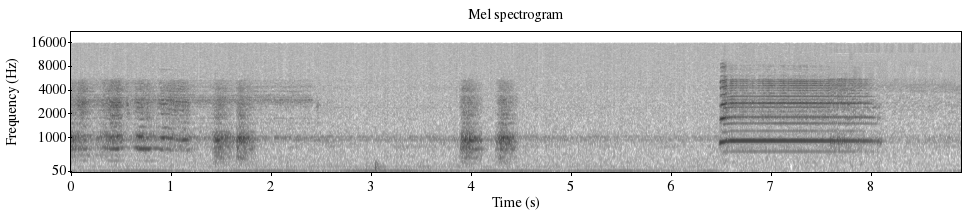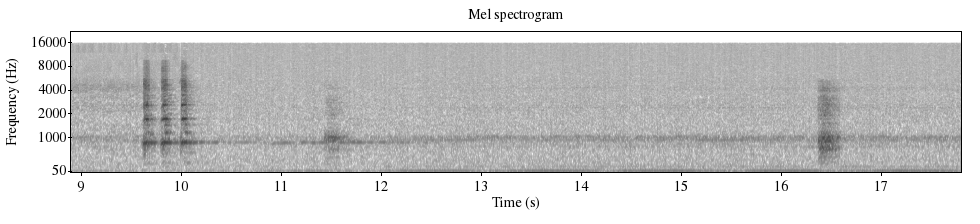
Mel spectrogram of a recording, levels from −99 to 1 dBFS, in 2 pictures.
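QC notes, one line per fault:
throughout: unreliable data bit. A steady crackle and fizz sits under the whole sound and carries straight on through the pauses, so it does not come from the source itself. One data line in the path is marginal, and in a random share of samples its bit flips. Each flip adds a spike of exactly the same size. Scattered irregularly in time, these identical spikes blur together into a constant granular hiss-crackle.
7.6–10.1 s: call bitrate drop. The sound turns rough and watery and loses its top end. It stays dull and smeared until just after 10.1 s, then clears. The call's bandwidth estimate fell, and the encoder was told to go from 64 kbps down to 11 kbps. It held the lowest rate for about 2.45 s. Opus coded everything more coarsely at that rate and cut off the high frequencies, which gives the muffled, gurgling texture.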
